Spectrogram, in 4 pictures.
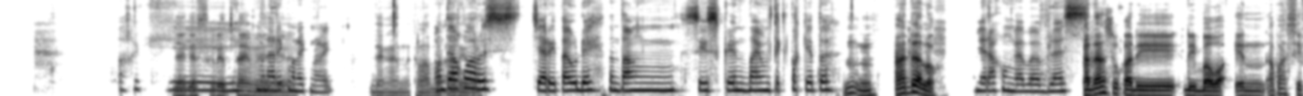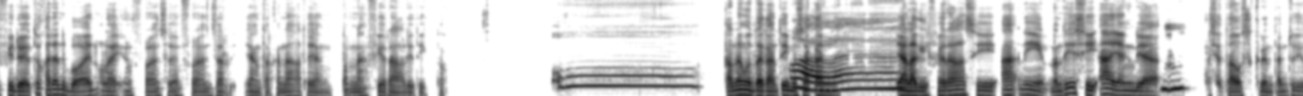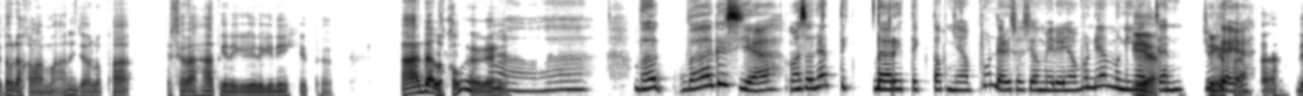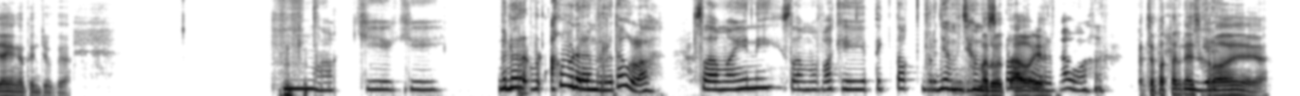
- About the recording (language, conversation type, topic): Indonesian, podcast, Menurut kamu, apa yang membuat orang mudah kecanduan media sosial?
- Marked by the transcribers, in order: other background noise; in English: "screen time"; tapping; in English: "screen time"; drawn out: "Oh"; in English: "screen time"; chuckle; laughing while speaking: "berjam-jam scroll"; in English: "scroll"; laughing while speaking: "malah"; in English: "scroll-nya"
